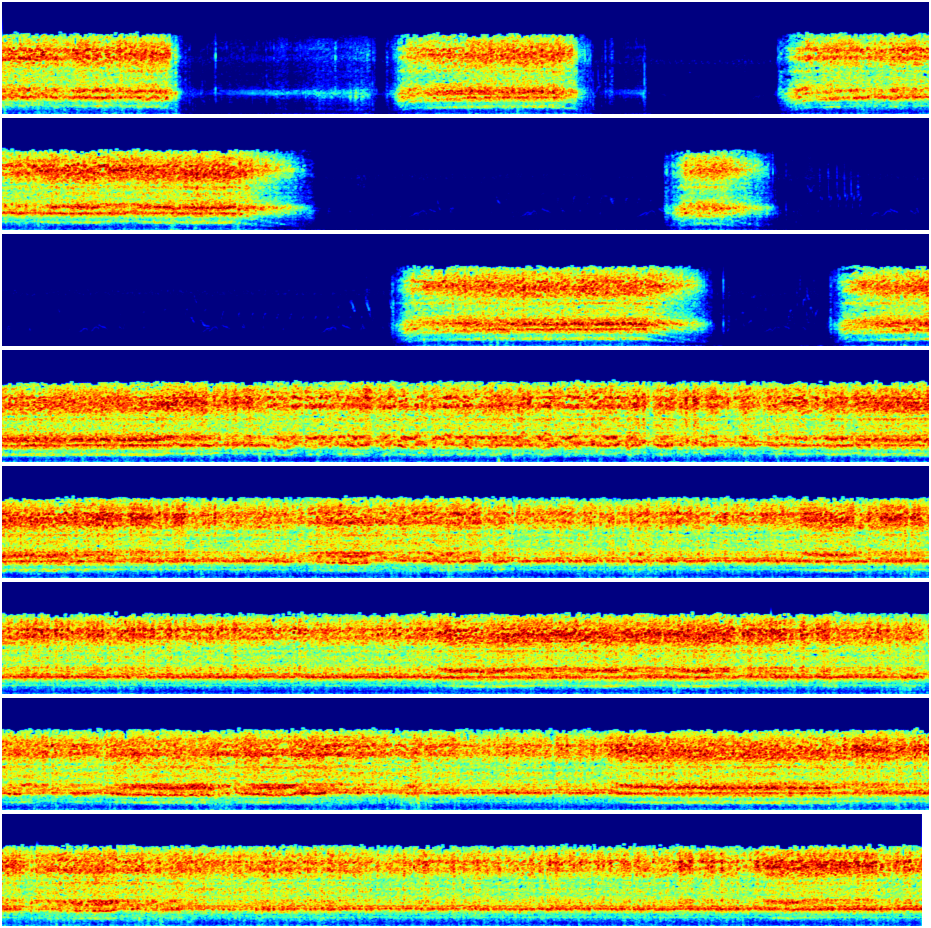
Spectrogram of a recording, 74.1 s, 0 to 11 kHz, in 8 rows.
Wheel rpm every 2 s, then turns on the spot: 190, 30, 150, 20, 200, 180, 10, 10, 30, 0, 0, 140, 110, 80, 210, 220, 220, 230, 210, 230, 220, 230, 230, 230, 230, 230, 230, 230, 220, 230, 230, 210, 220, 230, 230, 230, 230.
none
